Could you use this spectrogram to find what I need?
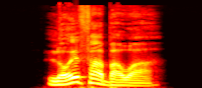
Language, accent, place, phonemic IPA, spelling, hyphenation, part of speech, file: German, Germany, Berlin, /ˈlɔɪ̯fɐˌbaʊ̯ɐ/, Läuferbauer, Läu‧fer‧bau‧er, noun, De-Läuferbauer.ogg
- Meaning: bishop's pawn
